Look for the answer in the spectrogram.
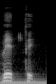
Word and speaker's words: Bethe: Eso se debe en buena medida a un eh, físico alemán que tuvo que huir de la Alemania nazi, Hans Bethe. Se escribe B-E-T-H-E.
